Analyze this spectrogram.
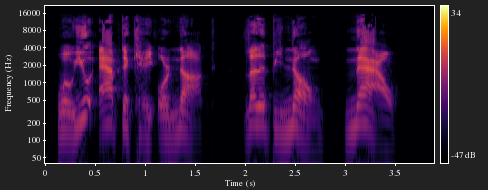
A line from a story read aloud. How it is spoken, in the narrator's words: Hua Xin said angrily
